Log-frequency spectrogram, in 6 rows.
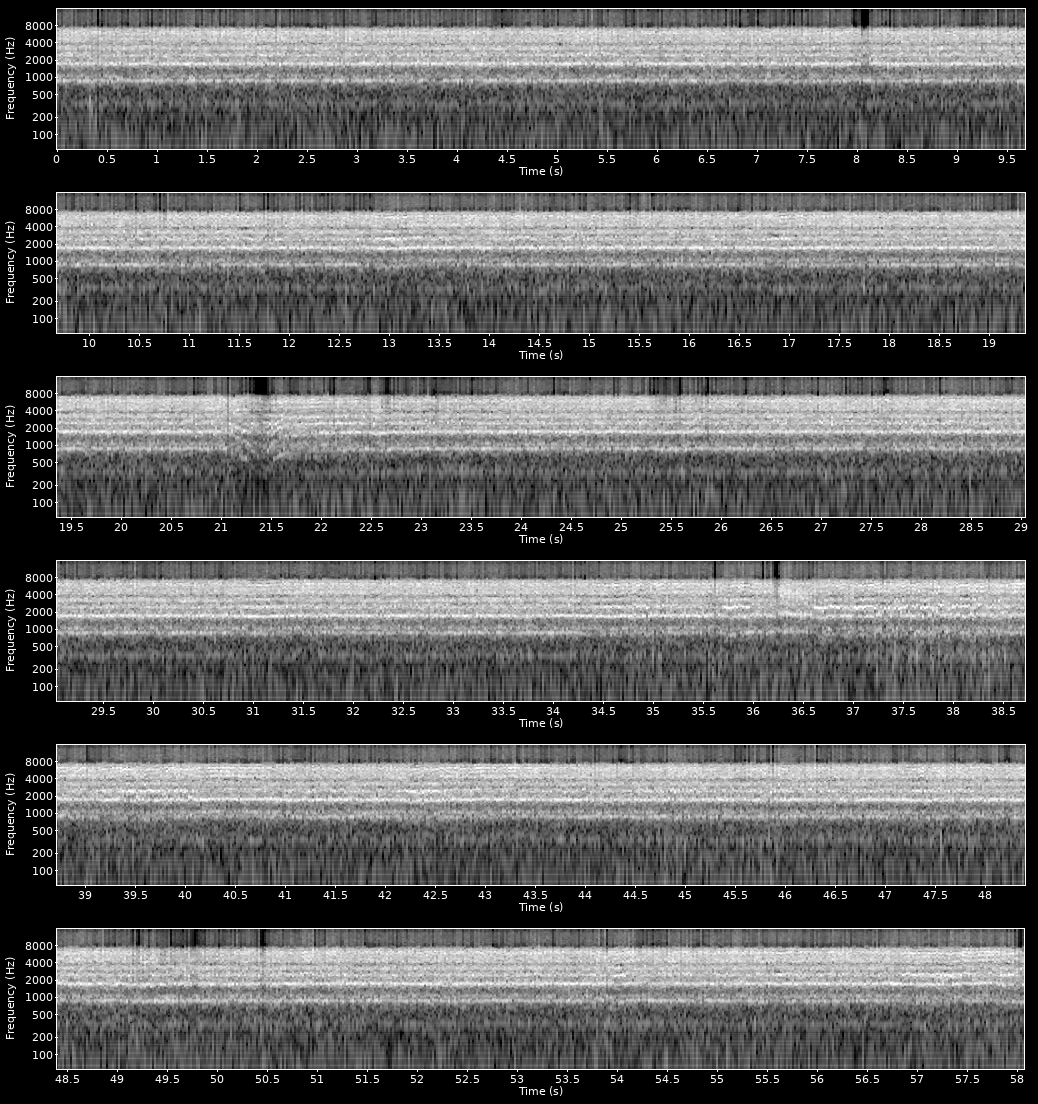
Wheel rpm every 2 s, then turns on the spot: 230, 240, 230, 230, 230, 230, 230, 230, 230, 230, 200, 220, 230, 230, 230, 230, 230, 230, 230, 230, 230, 230, 230, 230, 230, 230, 240, 230, 230.
none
